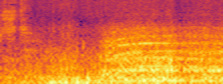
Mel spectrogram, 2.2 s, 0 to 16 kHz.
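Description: Electric thruster on a Cutwater 30 cutting in about a second in and running with a steady whine over a low rumble.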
